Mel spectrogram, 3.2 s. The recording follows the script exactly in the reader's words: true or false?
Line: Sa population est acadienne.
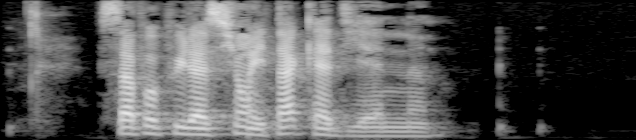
true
